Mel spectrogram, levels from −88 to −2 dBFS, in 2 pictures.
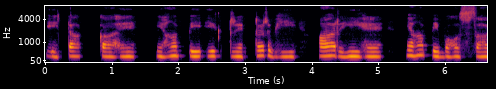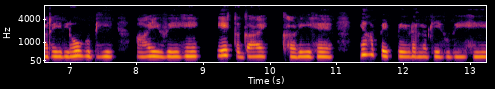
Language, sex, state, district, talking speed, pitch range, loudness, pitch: Hindi, female, Uttar Pradesh, Etah, 135 wpm, 205-225 Hz, -29 LUFS, 215 Hz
